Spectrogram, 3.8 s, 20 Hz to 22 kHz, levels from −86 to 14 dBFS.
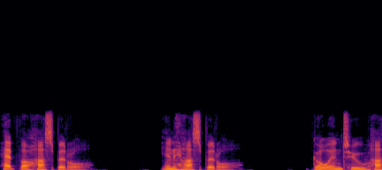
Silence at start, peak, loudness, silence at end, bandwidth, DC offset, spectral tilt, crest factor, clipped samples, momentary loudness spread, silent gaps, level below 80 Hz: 0.05 s; -2 dBFS; -21 LUFS; 0 s; 7.8 kHz; under 0.1%; -5 dB/octave; 20 dB; under 0.1%; 8 LU; 1.10-1.37 s, 1.50-1.57 s, 2.56-2.86 s, 2.96-3.03 s; -44 dBFS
